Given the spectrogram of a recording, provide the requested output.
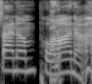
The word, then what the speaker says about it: Fanompoana: She would follow the tradition of something called Fanopanoma, which is Fanompoana. – Fanompoana. Yeah, I'm definitely butchering that.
